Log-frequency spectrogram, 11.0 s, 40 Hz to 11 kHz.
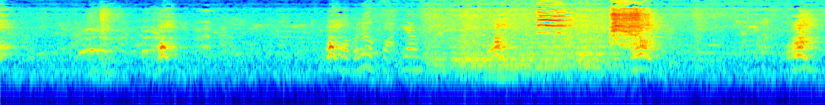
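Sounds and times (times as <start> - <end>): hornbill honk: 5.6 - 9.0, 10.5 - 11.0.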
